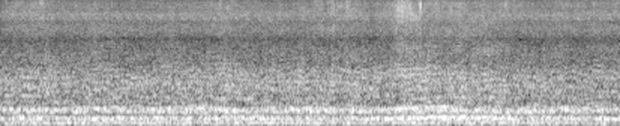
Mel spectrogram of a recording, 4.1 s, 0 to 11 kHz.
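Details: Short stretch of bee drone from 27 September 2018, a thick, constant humming mass with pulsing low tones and no pauses.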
